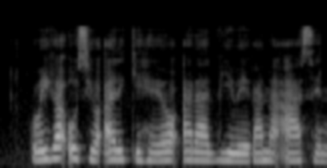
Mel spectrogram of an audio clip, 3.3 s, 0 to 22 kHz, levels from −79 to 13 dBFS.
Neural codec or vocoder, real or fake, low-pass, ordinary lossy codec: none; real; 10.8 kHz; MP3, 48 kbps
